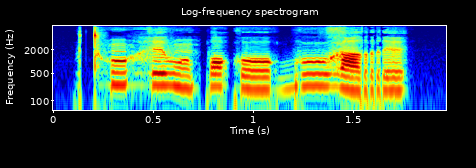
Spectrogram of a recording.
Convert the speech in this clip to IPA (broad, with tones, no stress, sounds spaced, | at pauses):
tʰ ũ˦ h ɪ˦ v ũ˨ p ɔ˦ k oː˨ ɡ͡b uː˦ ɣ a˨ r ɪ˨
